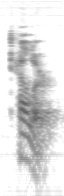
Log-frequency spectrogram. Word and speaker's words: tell her: Pronunciation, tell her, tell her. We link the words, tell her, and the accent is on tell, not her, so the H is silent. Tell her.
